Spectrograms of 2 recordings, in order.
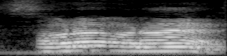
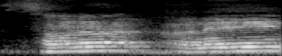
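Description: First: ਸੁਣਨਾ slowly as 'su-na-nai'; ਸੁਣਨਾ drawn out to an open 'ai' ending; dulavan ending. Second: ਸੁਣਨੇ slowly, ending in 'ay'; ਸੁਣਨੇ with a closed 'e' ending; wrong lavan. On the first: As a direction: open the last vowel of ਸੁਣਨਾ into a long 'ai'. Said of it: "ਨਾਣੇ ਨੂੰ ਦੁਲਾਵਾਂ". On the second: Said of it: "ਨਹੀਂ ਉਚਾਰਨ ਕਰਨਾ". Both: Shown as a demonstration.

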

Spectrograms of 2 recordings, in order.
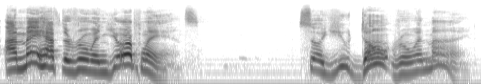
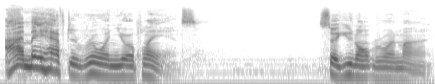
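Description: First: Loud, higher preaching cry; emphatic, raised sermon voice; forceful proclamation. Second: Said in the usual way. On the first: Real, not acted. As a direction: proclaim it boldly from the pulpit. Repeats line as a proclamation.

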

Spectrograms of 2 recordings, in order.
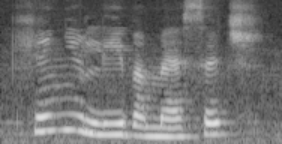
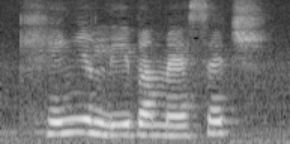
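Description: Both takes have the same delivery.

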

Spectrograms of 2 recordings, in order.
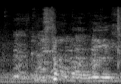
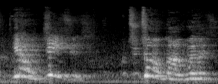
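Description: First: Sitcom catchphrase impression. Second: Willis catchphrase. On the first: Shown as a demonstration. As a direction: lower take on the Willis line. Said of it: "How'd he go?". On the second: Acted. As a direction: challenge Jesus like a sitcom kid. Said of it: "some of y'all don't know about Willis".

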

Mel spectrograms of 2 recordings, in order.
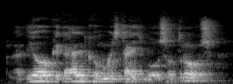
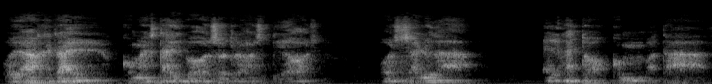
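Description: First: Imitated Castilian accent at usual pitch; Spain Spanish accent. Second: Slow, hushed, husky Spanish cat; El Gato con Botas. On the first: Showing step one to viewers, Castilian accent. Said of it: "un español, de España". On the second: Showing all steps to viewers, slow hoarse character voice. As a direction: breathe it out low and slow in Castilian. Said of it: "si le pones lo hablar lento". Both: Shown as a demonstration.

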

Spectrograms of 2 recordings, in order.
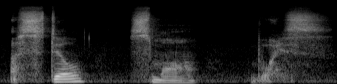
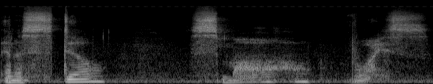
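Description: First: Each word softer, ending in a breathy whisper; fading to a whisper. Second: Softer and softer, ending in a whisper; fading whisper. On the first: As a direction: let the voice shrink away to nothing. Still small voice" enacted. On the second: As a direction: let it die away on "small voice". Still small voice" enacted again. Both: Acted.

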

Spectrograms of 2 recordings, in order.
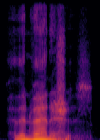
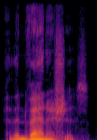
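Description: No difference in how they are said.

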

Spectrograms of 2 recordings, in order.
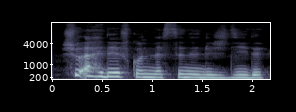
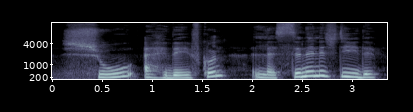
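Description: First: Fast, connected run of the whole question; natural quick pace. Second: Slow, word-by-word pronunciation for learners; slower demo. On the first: Teacher repeating the question to students, quickly. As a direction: run the words together fluently. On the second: Teacher asking students about new-year goals, slower. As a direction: space out each phrase carefully. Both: Shown as a demonstration. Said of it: "Let's say it slower".

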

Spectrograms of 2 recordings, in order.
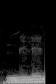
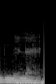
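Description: First: ਮਿਲੇ with a closed "ay" ending; wrong vowel. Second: ਮਿਲੈ with an open "ae" ending; correct vowel. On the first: Teacher shows the misreading, ਮਿਲੇ with closed e. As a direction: end ਮਿਲੇ on a narrow e. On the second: Teacher corrects the reading, ਮਿਲੈ with open ai. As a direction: widen the end of ਮਿਲੈ to ai. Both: Shown as a demonstration. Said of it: "ਮਿਲੇ ਨਹੀਂ ਪੜ੍ਹਨਾ".

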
